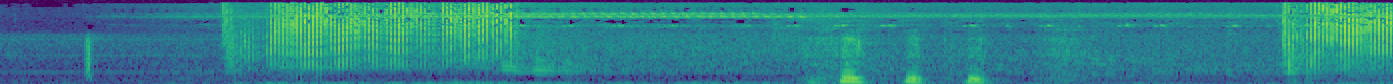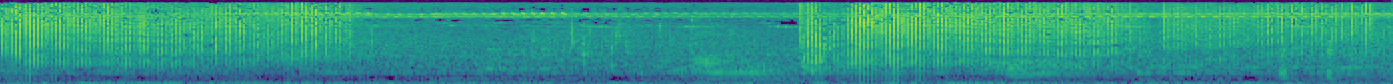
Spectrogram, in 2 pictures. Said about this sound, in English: The following examples of crepitation are from a Carolina grasshopper.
